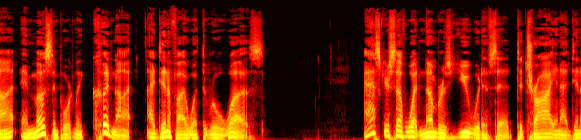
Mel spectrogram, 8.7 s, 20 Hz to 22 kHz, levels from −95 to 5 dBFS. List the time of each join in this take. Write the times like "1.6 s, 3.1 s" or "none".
none

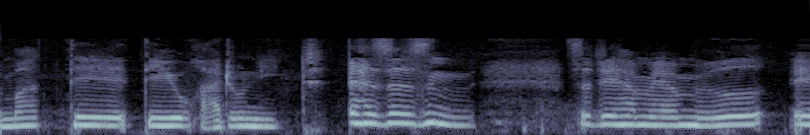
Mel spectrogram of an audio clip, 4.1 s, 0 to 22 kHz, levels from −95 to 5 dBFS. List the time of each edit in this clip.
1.7 s

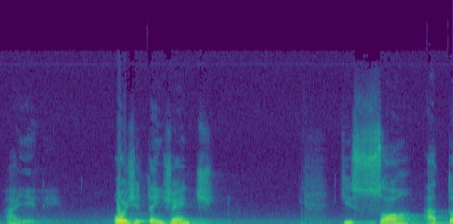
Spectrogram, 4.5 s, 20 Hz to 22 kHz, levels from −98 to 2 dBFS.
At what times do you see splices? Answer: 1.1 s

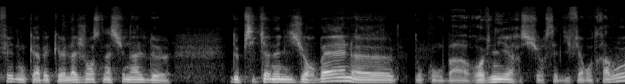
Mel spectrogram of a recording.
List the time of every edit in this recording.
4.0 s, 5.2 s

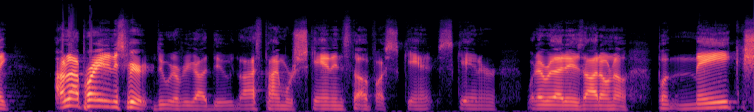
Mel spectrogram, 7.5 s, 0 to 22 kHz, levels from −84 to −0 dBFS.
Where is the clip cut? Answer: 1.5 s

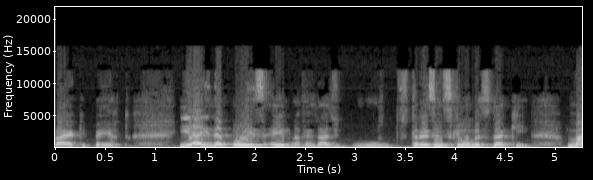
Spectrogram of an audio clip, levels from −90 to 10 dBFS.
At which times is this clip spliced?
2.3 s

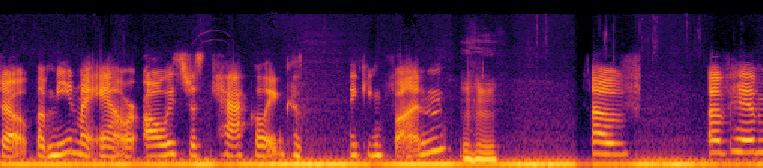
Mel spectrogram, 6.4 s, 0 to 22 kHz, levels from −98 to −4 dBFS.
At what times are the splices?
none

